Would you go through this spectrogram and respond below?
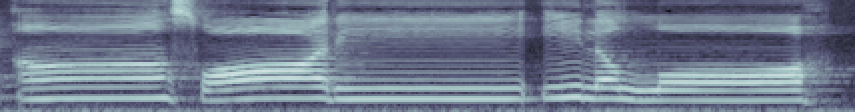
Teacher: نون کی آواز کو ناک میں چھپا کر پڑھا جائے گا، کیونکہ نون ساکن کے بعد صاد ہے اور صاد حروف اخفاء میں شامل ہے۔ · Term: احفا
